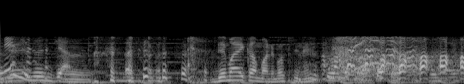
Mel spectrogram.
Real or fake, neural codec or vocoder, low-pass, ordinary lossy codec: real; none; 3.6 kHz; none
